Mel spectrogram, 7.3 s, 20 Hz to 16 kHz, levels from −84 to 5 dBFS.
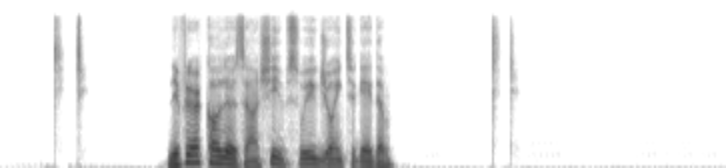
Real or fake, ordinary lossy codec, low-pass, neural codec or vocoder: fake; Opus, 64 kbps; 10.8 kHz; codec, 16 kHz in and 24 kHz out, 0.4 kbps, LongCat-Audio-Codec, four codebook decoder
